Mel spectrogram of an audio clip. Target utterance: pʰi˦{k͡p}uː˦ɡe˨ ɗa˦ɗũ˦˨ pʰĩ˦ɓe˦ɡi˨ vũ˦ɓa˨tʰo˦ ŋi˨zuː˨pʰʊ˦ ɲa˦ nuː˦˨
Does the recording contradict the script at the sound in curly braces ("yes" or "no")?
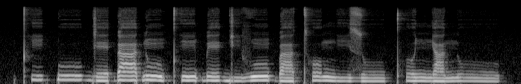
no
